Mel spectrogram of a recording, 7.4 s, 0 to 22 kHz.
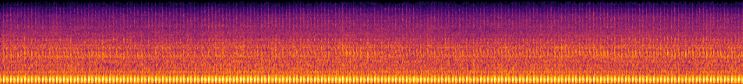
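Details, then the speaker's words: Coleman Powermate Maxa 5000 ER generator, reassembled, after draining the carburetor and adjusting the bottom fuel mix screw. Steady, even drone at governed speed with no misses or hunting: running normally. "Alright, there is nothing wrong with this machine anymore. It was just the fuel mix screw on the bottom."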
